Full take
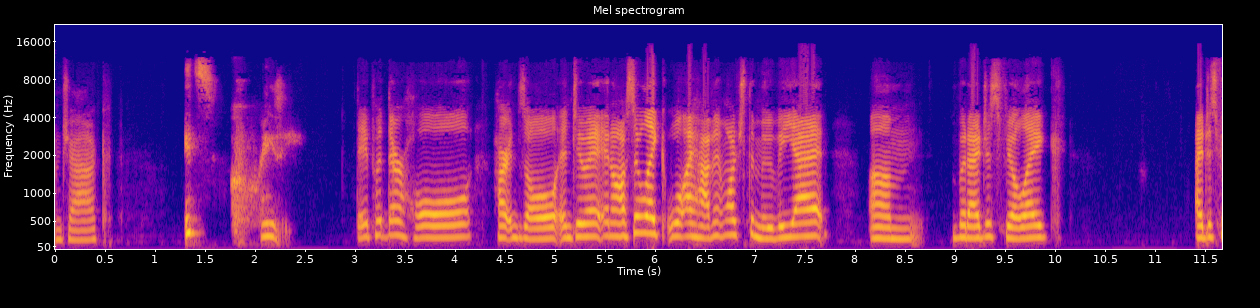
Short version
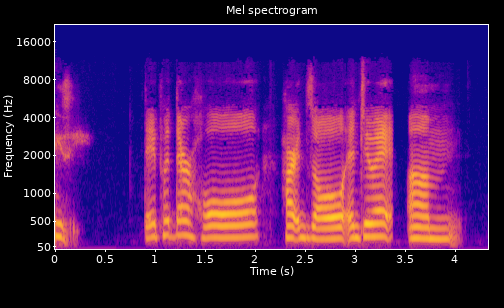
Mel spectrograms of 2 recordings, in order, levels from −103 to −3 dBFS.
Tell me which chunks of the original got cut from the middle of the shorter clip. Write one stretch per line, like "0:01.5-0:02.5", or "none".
0:05.5-0:07.9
